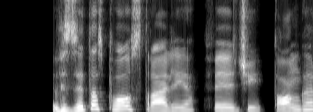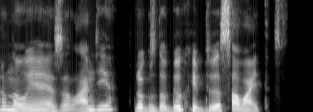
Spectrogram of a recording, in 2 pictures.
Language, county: Lithuanian, Kaunas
